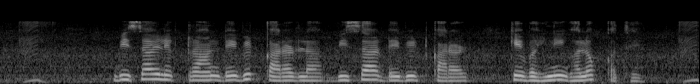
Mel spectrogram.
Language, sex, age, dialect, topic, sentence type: Chhattisgarhi, female, 41-45, Central, banking, statement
